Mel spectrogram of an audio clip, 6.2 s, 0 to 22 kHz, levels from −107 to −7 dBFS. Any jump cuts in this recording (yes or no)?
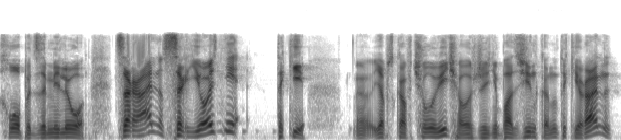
no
